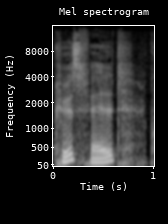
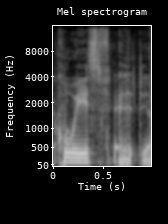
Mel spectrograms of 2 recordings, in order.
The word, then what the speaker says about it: Coesfeld: Naja, also, und ich, ich kann mich noch erinnern, äh, die, die erste Show war, glaube ich, in Coesfeld oder Kösfeld, Coesfeld. – genau, es, heißt sicher Coesfeld, ja.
